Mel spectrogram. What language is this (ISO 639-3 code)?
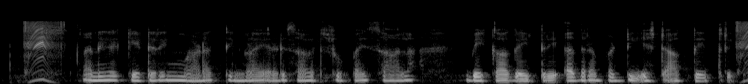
kan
